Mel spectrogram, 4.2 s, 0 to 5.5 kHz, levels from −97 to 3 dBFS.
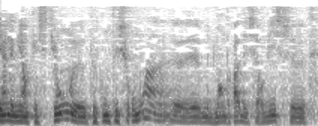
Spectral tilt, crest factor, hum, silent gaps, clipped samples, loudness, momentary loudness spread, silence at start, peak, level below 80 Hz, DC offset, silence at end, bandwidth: -11 dB/octave; 18 dB; none; none; under 0.1%; -29 LUFS; 8 LU; 0 s; -10 dBFS; -54 dBFS; under 0.1%; 0 s; 5 kHz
